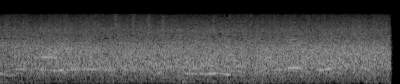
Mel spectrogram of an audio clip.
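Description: Concert audience applauding after a song ends, with a few voices calling out over the clapping; it cuts off abruptly near the end.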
